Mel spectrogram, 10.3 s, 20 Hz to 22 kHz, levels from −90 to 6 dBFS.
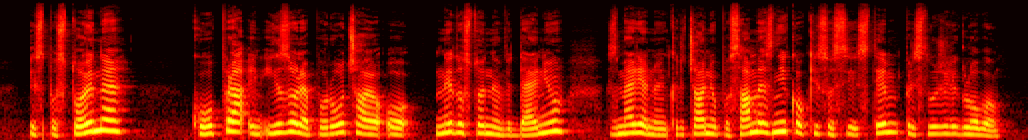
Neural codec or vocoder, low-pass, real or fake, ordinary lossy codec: none; 19.8 kHz; real; none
